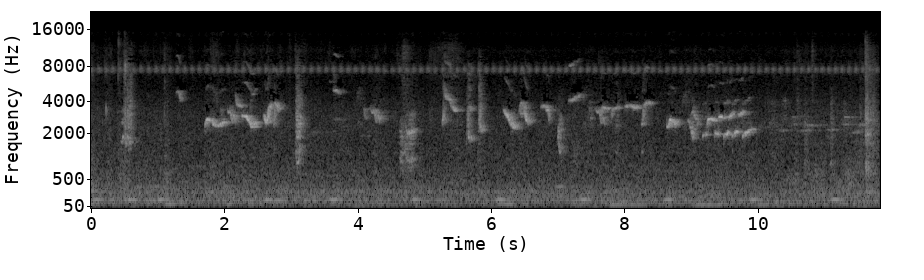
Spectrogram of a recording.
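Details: Oriental magpie-robin delivering a long, rich song used to provoke other birds into singing: dense chains of mimicking-style chirps and whistles, with sharp clicks and a soft regular low pulse underneath.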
